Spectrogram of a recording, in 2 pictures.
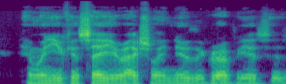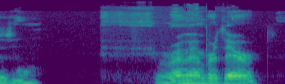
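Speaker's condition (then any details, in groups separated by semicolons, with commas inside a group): Parkinson's disease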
